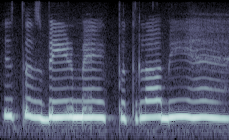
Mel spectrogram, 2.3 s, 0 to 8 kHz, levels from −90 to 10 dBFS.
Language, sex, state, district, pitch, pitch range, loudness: Hindi, female, Bihar, Patna, 355 Hz, 345-360 Hz, -10 LUFS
